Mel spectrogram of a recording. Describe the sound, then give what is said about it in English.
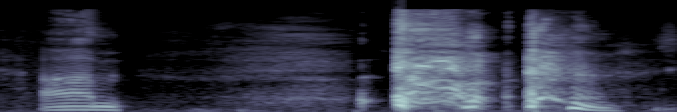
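A person with a persistent, bothersome cough gives a few heavy, raspy coughs in quick succession, each with a voiced tail. A brief voiced sound and faint breathing come just before them. “All I want for Thanksgiving is to not have this cough bother me anymore.”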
